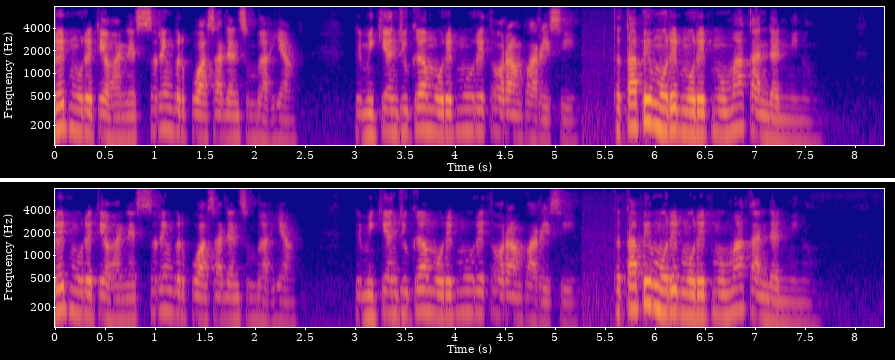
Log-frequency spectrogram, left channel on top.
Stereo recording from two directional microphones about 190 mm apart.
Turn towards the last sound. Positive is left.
turn(degrees=20)  # may be behind; listen again after turning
